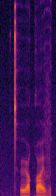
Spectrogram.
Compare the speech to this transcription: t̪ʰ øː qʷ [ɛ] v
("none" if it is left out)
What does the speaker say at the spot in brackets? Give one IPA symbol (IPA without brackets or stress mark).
ɛ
